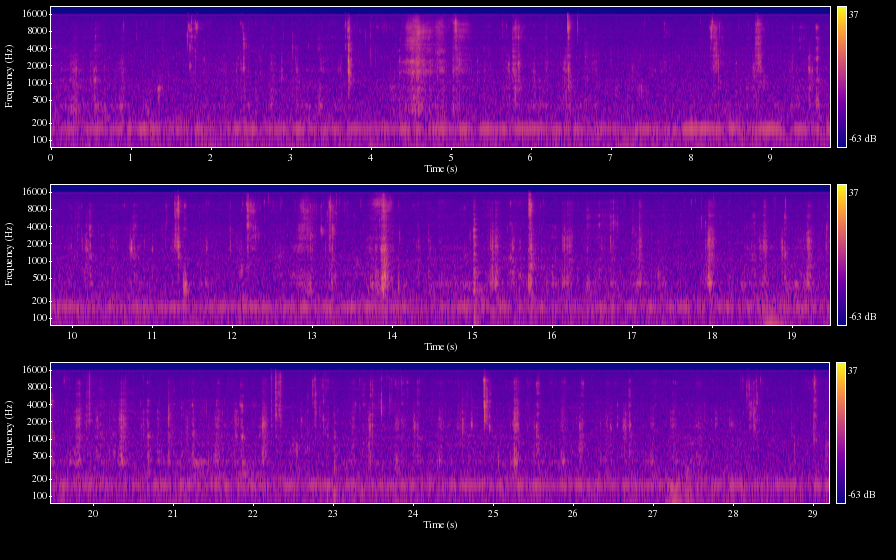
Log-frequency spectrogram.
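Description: Close-miked chewing with wet smacking and irregular clicking mouth sounds, as rice and curry are eaten by hand.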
